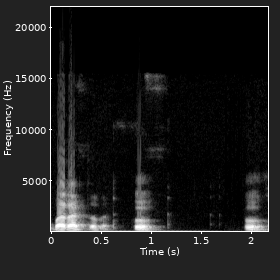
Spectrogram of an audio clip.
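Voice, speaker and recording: A man's voice: fairly low pitch, unhurried, gravelly, darkish tone, husky, muffled recording. A man, a spirit healer who keeps repeating short, insistent questions and commands. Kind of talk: ritual interrogation.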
